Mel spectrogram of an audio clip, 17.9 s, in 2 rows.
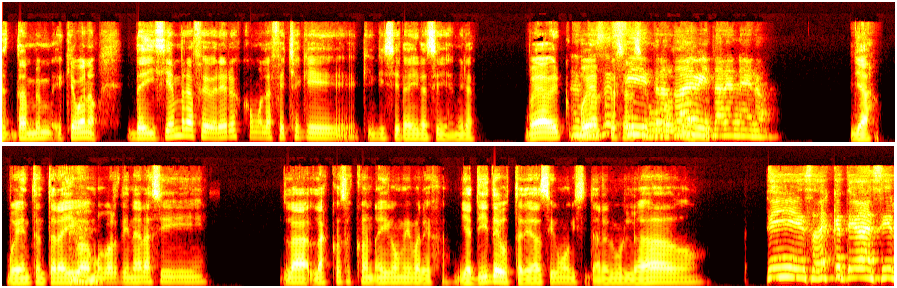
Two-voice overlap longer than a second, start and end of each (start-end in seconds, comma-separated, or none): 5.7-7.0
